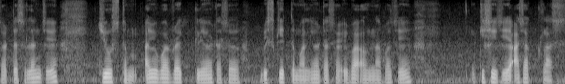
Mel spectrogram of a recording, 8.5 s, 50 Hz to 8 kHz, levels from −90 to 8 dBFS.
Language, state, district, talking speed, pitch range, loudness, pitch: Ao, Nagaland, Dimapur, 135 wpm, 90-105 Hz, -21 LUFS, 95 Hz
